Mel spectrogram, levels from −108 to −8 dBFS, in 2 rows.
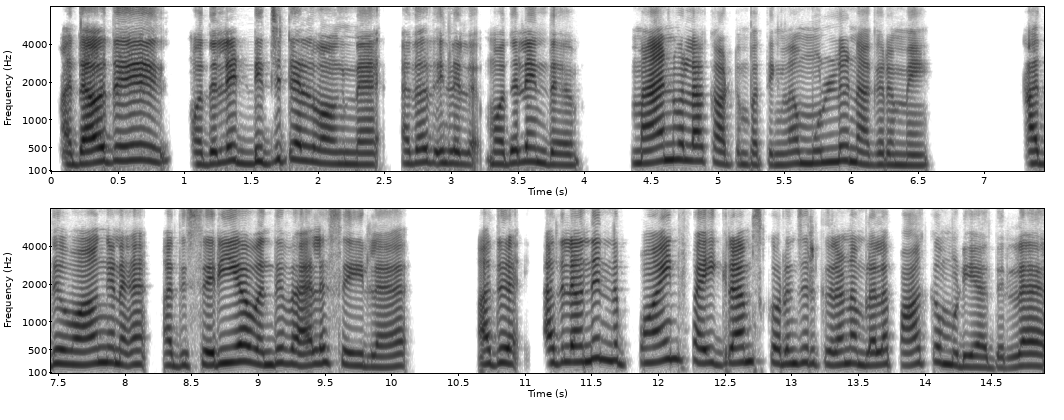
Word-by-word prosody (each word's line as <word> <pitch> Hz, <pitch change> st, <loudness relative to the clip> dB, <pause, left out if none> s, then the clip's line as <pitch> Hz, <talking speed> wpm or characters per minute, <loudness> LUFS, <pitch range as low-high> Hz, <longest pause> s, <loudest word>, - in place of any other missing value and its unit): அதாவது, 235 Hz, +6 st, +6 dB, 0.5 s
மொதல்ல 215 Hz, +4 st, +1 dB, 0.2 s
டிஜிட்டல் 270 Hz, +2 st, 0 dB
வாங்கினேன். 210 Hz, -1 st, -1 dB, 0.2 s
அதாவது 230 Hz, 0 st, -3 dB
இல்ல, 220 Hz, -1 st, -3 dB
இல்ல. 200 Hz, -, -7 dB, 0.2 s
மொதல்ல 230 Hz, +4 st, +1 dB
இந்த 200 Hz, -2 st, -3 dB, 0.6 s
மேனுவல்ல 265 Hz, +3 st, +5 dB
காட்டும் 205 Hz, -1 st, -4 dB
பார்த்தீங்களா, 195 Hz, +1 st, -7 dB
முள்ளு 245 Hz, +3 st, -2 dB
நகருமே. 195 Hz, -2 st, -4 dB, 0.8 s
அது 220 Hz, +3 st, -1 dB, 0.2 s
வாங்கினேன். 240 Hz, -1 st, +1 dB, 0.2 s
அது 220 Hz, 0 st, -3 dB
சரியா 260 Hz, +6 st, +5 dB
வந்து 240 Hz, +2 st, 0 dB
வேலை 225 Hz, +4 st, +2 dB
செய்யல்ல. 215 Hz, -5 st, -2 dB, 0.8 s
அது 260 Hz, +2 st, -1 dB, 0.3 s
அதில 275 Hz, +2 st, +2 dB
வந்து 305 Hz, +5 st, +2 dB
இந்த 300 Hz, -3 st, -2 dB, 0.2 s
0.5 285 Hz, -2 st, +2 dB
கிராம்ஸ் 270 Hz, +3 st, +2 dB
குறைச்சு 255 Hz, +1 st, -2 dB
இருக்கிறதுலாம் 235 Hz, 0 st, -3 dB
நம்மளால 230 Hz, +1 st, -2 dB
பார்க்க 250 Hz, +2 st, -3 dB
முடியாது 195 Hz, -4 st, -4 dB
இல்ல. 200 Hz, +4 st, -3 dB
235 Hz, 135 wpm, -23 LUFS, 210-265 Hz, 0.8 s, அதாவது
